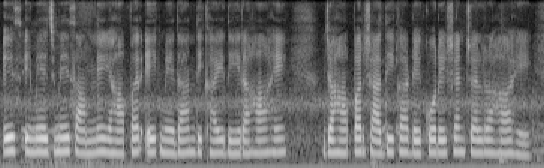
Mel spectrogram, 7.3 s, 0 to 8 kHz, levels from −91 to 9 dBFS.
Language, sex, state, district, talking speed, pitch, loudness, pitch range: Hindi, male, Rajasthan, Jaipur, 165 wpm, 190 Hz, -16 LUFS, 180-195 Hz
